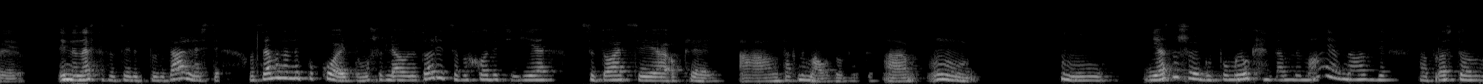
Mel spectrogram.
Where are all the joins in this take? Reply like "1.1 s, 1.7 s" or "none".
8.8 s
